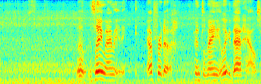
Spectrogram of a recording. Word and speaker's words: Ephrata: lady at the hotel last night she says ephrata so go figure i was way off i'm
